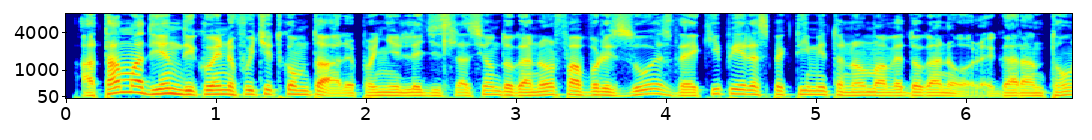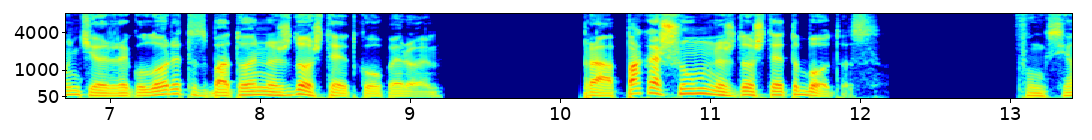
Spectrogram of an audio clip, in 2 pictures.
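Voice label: Albanian, male, narration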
